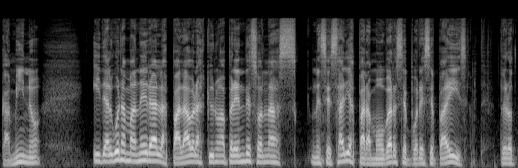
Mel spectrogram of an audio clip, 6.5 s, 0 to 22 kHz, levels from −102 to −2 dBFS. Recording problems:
none

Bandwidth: 14 kHz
